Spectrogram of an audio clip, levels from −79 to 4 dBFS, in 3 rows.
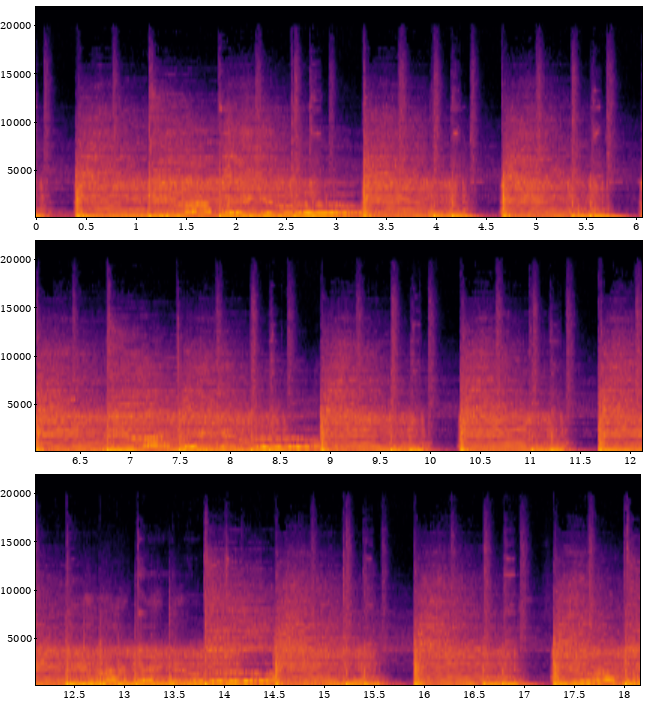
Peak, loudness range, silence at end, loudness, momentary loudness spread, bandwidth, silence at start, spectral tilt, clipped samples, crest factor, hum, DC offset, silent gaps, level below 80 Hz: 0 dBFS; 2 LU; 0 s; -17 LUFS; 4 LU; 19 kHz; 0 s; -4.5 dB/octave; under 0.1%; 16 dB; none; under 0.1%; none; -32 dBFS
